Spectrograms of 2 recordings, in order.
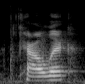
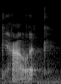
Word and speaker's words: cowlick: I sold it and I've always said it like calic c-a-l-l i c k c a l l i k we ordered a bread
